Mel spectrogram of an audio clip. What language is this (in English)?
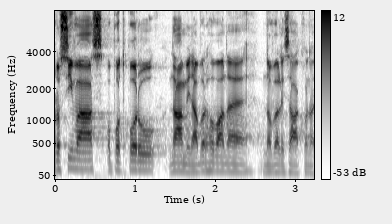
Czech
